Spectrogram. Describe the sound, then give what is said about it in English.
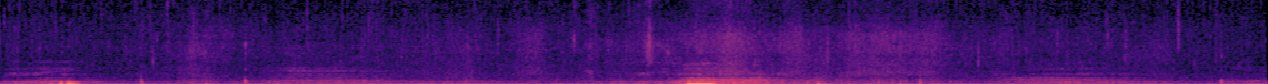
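Steady summer rain patters down on surfaces, a soft continuous hiss with scattered drips, and a couple of brief louder thuds punctuate it, one near the start and one in the middle. “Some delicious summer rain.”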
